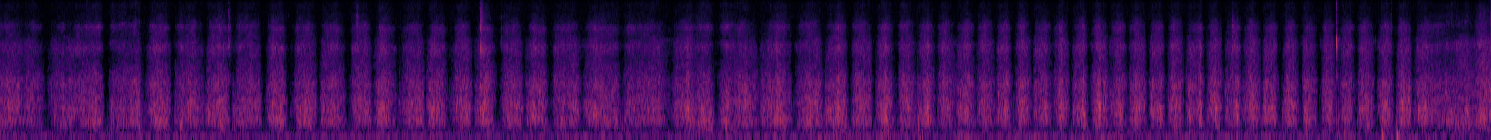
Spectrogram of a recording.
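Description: Short fingernails and fingertips scratch both white, hollow silicone ear molds on a binaural microphone. The result is a steady, dense midrange scratching made of quick, slightly uneven strokes that run continuously through the clip, with a faint low hum underneath.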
